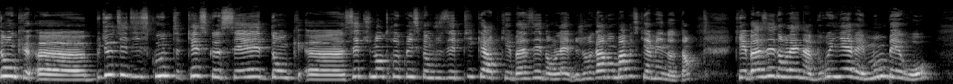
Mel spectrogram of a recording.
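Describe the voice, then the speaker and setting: In a bright, sharp tone, the voice moves at a fairly quick pace with lively intonation. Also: woman, extremely high pitch for a woman. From northern France, Picardy. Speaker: beauty youtuber. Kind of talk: product review vlog. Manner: fast; hesitant, many fillers.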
